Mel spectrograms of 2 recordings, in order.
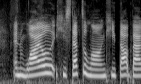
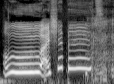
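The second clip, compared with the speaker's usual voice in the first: very high, drawn-out teasing squeal; high-pitched fangirl outburst; gushing squeal; 6 semitones higher, 8 dB louder, much slower than usual. Real, not acted. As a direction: coo it high and loud over a couple. Teasing squeal over two characters.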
